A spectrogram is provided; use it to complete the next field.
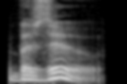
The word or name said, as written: bazoo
